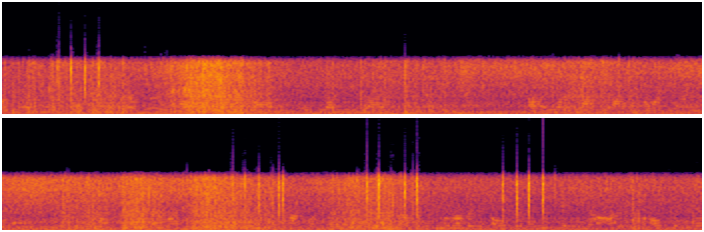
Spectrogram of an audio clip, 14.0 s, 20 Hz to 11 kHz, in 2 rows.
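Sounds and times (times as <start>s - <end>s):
noisy background: 0.0s - 14.0s
television news speech: 0.0s - 14.0s
sharp clicks: 0.2s - 1.3s, 9.1s - 11.3s, 11.9s - 12.7s.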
